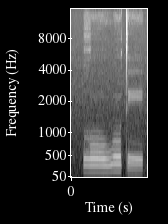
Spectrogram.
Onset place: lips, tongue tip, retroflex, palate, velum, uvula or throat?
velum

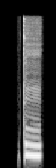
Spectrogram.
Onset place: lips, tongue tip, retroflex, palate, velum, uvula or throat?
retroflex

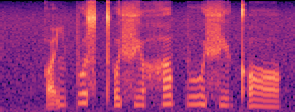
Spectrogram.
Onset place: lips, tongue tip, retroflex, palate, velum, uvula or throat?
uvula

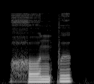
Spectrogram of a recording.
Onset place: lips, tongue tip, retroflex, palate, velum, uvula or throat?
throat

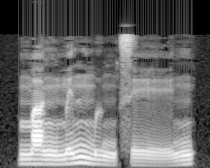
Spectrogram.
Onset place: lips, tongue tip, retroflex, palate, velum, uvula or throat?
lips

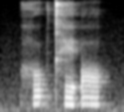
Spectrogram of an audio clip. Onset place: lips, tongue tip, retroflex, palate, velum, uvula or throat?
throat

